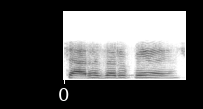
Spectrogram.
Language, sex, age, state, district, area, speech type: Marathi, female, 18-30, Maharashtra, Wardha, rural, conversation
